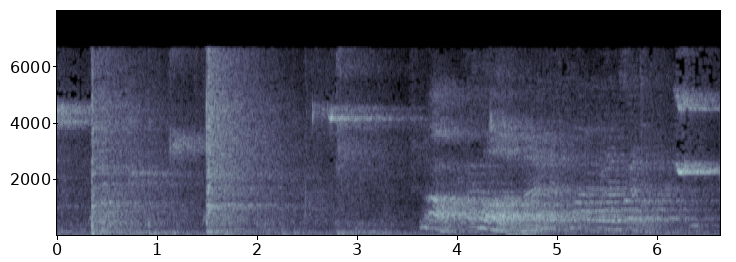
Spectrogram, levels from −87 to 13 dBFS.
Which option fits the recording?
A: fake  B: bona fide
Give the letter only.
B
